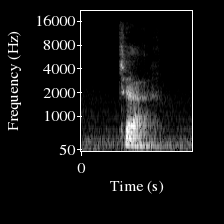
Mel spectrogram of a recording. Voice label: "chag" una for tortilla; Díaz Ordaz

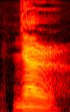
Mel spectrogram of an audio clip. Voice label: "zar", Apatani

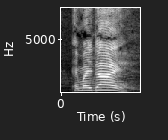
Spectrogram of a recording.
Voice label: "maidai", dont want, Ansus

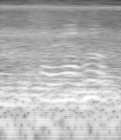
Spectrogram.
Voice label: "neta vehaho", brother, Serewen

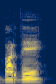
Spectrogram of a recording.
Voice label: "barde", Apatani

